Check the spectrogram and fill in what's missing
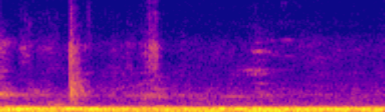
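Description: Long-line Janssen racing pigeons in a loft coo softly and continuously in a low, murmuring drone, faint and close, with a couple of brief higher chirps.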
